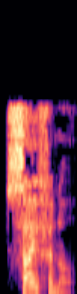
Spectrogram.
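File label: "siphonal", British English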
